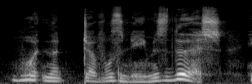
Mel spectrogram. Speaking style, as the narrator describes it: he muttered

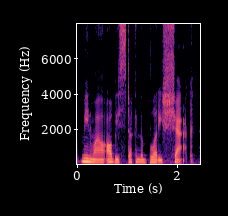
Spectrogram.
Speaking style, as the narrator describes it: Remus muttered bitterly, a growl escaping his throat

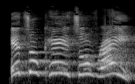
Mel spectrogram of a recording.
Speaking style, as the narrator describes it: she shouted

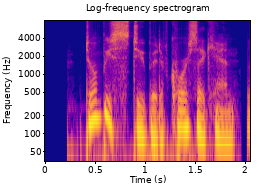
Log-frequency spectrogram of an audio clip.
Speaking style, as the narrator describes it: Iyatil whispers back

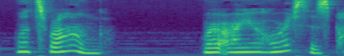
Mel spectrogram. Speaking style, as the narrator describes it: Pa asked

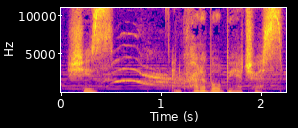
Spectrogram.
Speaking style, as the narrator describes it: he said softly

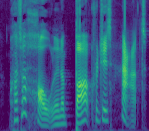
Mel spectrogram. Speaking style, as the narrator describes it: exclaimed

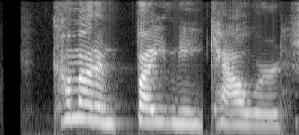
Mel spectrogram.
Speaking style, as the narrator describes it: She shouted

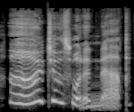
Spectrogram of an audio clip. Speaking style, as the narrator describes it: protested sleepily

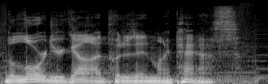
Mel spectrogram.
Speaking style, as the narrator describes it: Jacob replied

